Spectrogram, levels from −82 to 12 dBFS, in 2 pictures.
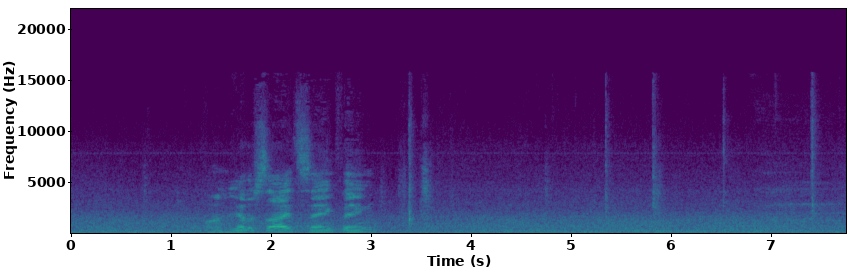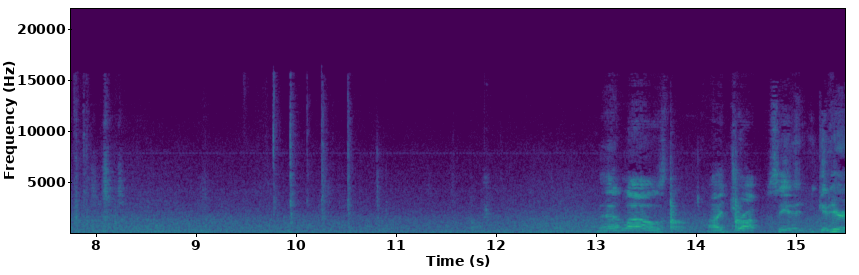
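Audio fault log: Nothing here catches the ear as a fault, so there's nothing to log for this one.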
